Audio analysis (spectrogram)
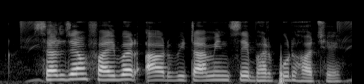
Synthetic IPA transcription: səld͡ʒəmpʰaɪbəɾaʊɾʋiʈaminsebʱəɾpuɾɦɔt͡ʃʰɛ

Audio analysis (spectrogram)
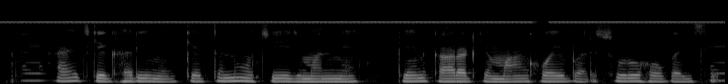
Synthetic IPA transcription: ad͡ʒkeɡʱəɾimẽket̪not͡ʃid͡ʒmənme | t̪enkaɾəʈkemãŋɡɦoebəɾsuɾuɦoɡəisɛ

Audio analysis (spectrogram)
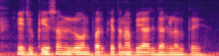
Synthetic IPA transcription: ed͡ʒukeːsənloːnpəɾkɪt̪nabjaːd͡ʒd̪əɾləɡt̪ee

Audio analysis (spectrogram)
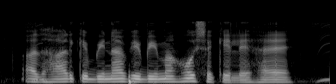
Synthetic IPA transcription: əd̪ʱaːɾkebɪnabʱibiːmaɦoʃəkeːleɦɛː

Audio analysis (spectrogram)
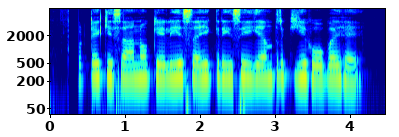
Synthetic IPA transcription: t͡ʃʰoːʈekɪsaːnõkeliesɐɦikɾiːsijɐ̃nt̪ɾəkiɦoːbəeɦɛː

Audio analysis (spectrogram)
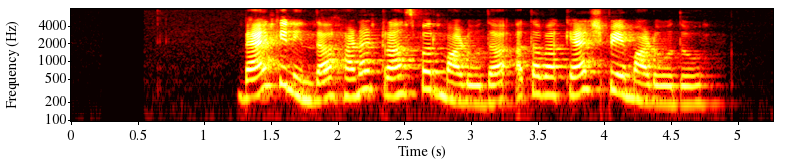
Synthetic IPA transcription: bjaːŋkinind̪ɐɦɐɳɐʈɾaːnspʰɐɾmaːɽuʋud̪ɐʔɐt̪ʰɐʋaːkaːʃpeːmaːɽuʋud̪u

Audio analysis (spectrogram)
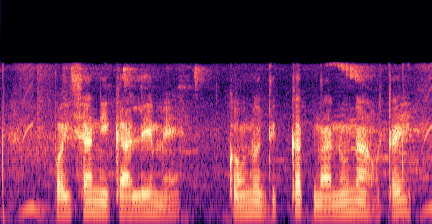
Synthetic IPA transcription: pəjsanikalemẽ | kʌwnod̪ikːət̪manunaɦot̪əj

